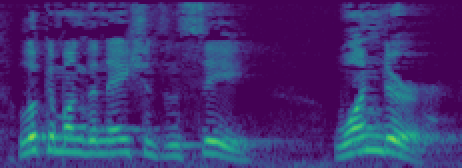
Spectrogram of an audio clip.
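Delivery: "Look among the nations" called out loud and high, LOOK hit hard; proclaimed aloud. Shown as a demonstration. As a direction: proclaim it to the whole room.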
